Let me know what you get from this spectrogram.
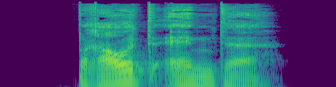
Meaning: wood duck
- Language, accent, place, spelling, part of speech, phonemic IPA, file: German, Germany, Berlin, Brautente, noun, /ˈbʁaʊ̯tˌʔɛntə/, De-Brautente.ogg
